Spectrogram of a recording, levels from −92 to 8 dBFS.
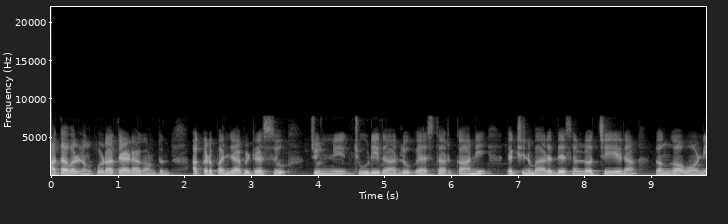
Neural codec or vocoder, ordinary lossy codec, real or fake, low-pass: none; none; real; none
